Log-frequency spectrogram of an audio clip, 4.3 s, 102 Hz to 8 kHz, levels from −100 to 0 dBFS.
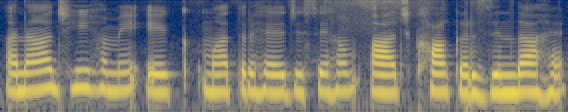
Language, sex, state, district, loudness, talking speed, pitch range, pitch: Hindi, female, Chhattisgarh, Balrampur, -15 LUFS, 195 wpm, 220-240 Hz, 225 Hz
